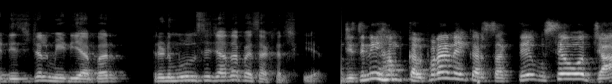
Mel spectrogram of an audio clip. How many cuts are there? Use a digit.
1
